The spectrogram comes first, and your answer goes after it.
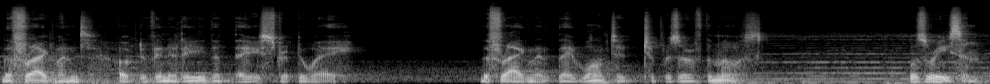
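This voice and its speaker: Play a grave, deep-voiced warrior, slow and solemn. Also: male voice, lively intonation, gravelly, soft background music, full character voice. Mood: grave recounting. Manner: grave, deliberate, measured. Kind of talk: dramatic video game voice acting.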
